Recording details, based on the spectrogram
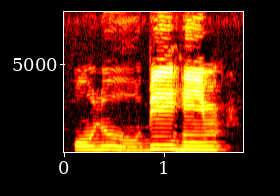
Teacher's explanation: قاف حروف مستعلیٰ میں سے، اس کی آواز موٹی ہوگی، واو ساکن سے پہلے پیش ہے، یہ واو مدہ ہے، اس کو ایک الف کی مقدار کھینچ کر پڑھیں گے۔ باقی نیچے زیر بغیر کھینچے پڑھیں گے۔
